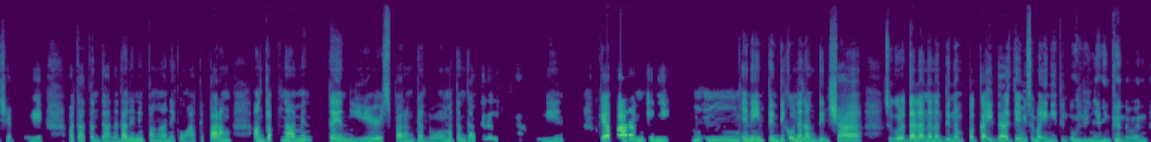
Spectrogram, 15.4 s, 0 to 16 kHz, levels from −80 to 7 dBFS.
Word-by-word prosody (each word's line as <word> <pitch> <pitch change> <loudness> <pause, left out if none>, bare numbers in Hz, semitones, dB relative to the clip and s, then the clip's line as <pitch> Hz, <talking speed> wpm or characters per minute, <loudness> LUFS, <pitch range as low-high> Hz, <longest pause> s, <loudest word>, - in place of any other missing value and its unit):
siyempre 195 0 -6 0.3
matatanda 200 -2 -3
na 185 - -9
lalo 235 +2 +2
na 260 - -2
yung 255 - -16
panganay 230 -3 -4
kong 215 0 -7
ate 190 +1 -9
parang 265 +2 +2 0.3
ang 255 0 +2
gap 285 +2 +3
namin 270 +2 +1 0.3
10 250 -2 +4
years 220 +6 -2
parang 240 0 -2
ganon 185 -3 -7
matanda 255 -3 -3
talaga 210 -1 -7
siya 205 -1 -46
sa'kin. 235 - -10 0.5
Kaya 260 0 +10
parang 280 0 +9
ini 280 -1 -1 0.4
mm, 285 +1 -4
iniintindi 265 -1 +1
ko 265 0 +2
na 255 - +3
lang 240 -1 +1
din 230 0 -3
siya 195 +1 +3 0.3
siguro 245 +3 +1
dala 220 -1 +7
na 225 0 +1
lang 230 - 0
din 220 0 -2
ng 220 - -11
pagkaedad 210 -5 +2
kaya 235 -2 +2
minsan 235 +2 -3
mainitin 205 -2 -3
ulo 215 -1 -5
niya 215 -1 -5
yung 230 -1 -5
ganon. 185 -5 -4
230 Hz, 175 wpm, -23 LUFS, 205-260 Hz, 0.5 s, Kaya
